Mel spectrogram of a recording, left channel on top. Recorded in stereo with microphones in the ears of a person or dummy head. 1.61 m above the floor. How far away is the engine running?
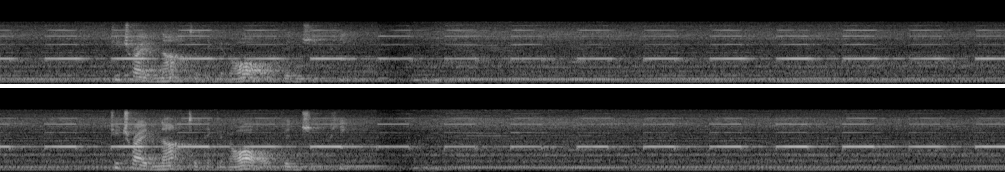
About 1.6 m.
